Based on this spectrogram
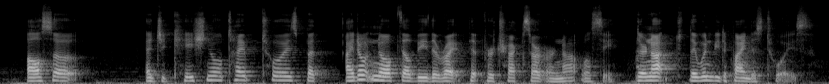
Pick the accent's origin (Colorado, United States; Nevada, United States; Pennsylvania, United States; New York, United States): Colorado, United States; Broomfield; also born or lived in Boulder; I was born in Boulder Community Hospital, but my dad actually and mom decided not to buy the house on Mapleton Hill that they were looking at and bought a house in Broomfield. That's where I was actually raised.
